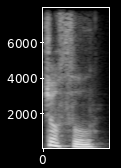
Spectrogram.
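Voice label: "jostle", British English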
